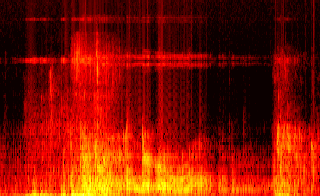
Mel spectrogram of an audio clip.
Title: Chase and snowball~ stomach growling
